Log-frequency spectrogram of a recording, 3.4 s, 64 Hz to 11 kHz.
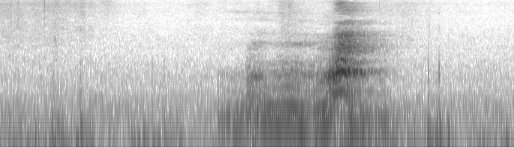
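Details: Pet dog making an unusual noise on 29 May 2013, the first time his owner heard it. A wavering, groaning tone lasts about a second, then breaks into a louder, higher yelp-like burst. The background is quiet.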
